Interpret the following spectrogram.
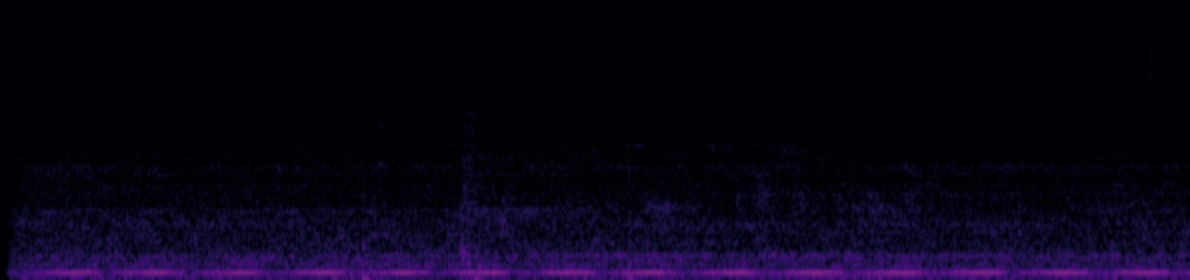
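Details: A steady low mechanical hum with faint rhythmic pulsing, like a fan or engine, and no animal calls.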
